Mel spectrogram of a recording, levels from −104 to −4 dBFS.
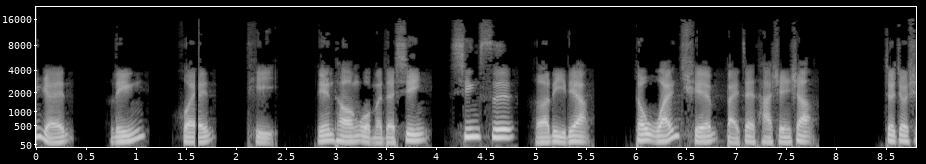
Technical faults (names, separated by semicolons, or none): gap at a join of encoded pieces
